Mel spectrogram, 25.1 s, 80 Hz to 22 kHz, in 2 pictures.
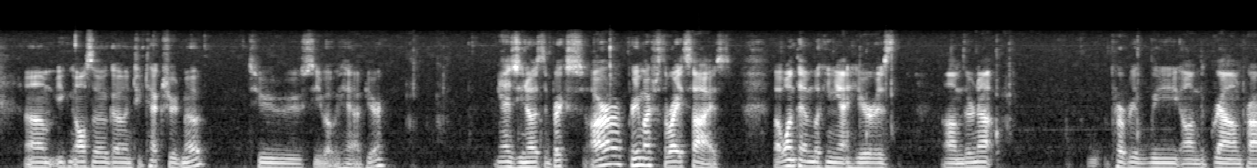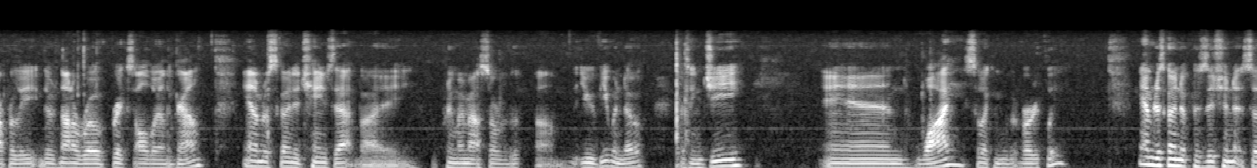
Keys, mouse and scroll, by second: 4.1 scroll up 1, 4.7 middle click, 4.8 scroll up 3, 5.5 shift+middle click, 5.9 scroll up 2, 6.2 middle click, 7.4 shift+middle click, 7.8 shift+middle click, 8.3 shift+middle click, 8.7 scroll up 1.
